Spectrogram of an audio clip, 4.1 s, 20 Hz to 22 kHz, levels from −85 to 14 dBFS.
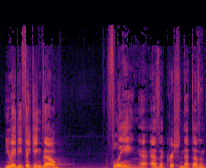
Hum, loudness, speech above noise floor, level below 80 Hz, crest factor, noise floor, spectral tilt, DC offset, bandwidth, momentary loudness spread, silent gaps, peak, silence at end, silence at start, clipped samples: none; -18 LUFS; 30 dB; -46 dBFS; 16 dB; -48 dBFS; -4.5 dB/octave; under 0.1%; 19 kHz; 10 LU; none; -2 dBFS; 0 s; 0.1 s; under 0.1%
